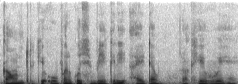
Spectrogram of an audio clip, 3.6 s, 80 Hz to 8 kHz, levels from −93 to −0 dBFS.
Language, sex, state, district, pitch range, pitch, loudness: Hindi, male, Bihar, West Champaran, 125-135 Hz, 130 Hz, -17 LUFS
